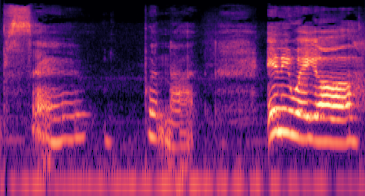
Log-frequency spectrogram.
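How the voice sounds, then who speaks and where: A woman's voice: on the high side, very slow. A woman vlogger chatting casually through a prank, laughing constantly between words. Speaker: YouTube vlogger. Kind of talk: casual prank vlog chat.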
